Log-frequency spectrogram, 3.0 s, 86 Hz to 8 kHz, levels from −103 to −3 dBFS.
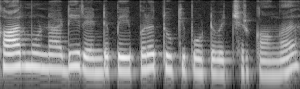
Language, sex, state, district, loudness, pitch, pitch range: Tamil, female, Tamil Nadu, Nilgiris, -21 LUFS, 220 Hz, 200-255 Hz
